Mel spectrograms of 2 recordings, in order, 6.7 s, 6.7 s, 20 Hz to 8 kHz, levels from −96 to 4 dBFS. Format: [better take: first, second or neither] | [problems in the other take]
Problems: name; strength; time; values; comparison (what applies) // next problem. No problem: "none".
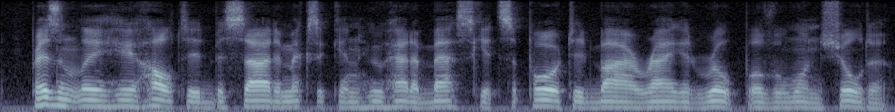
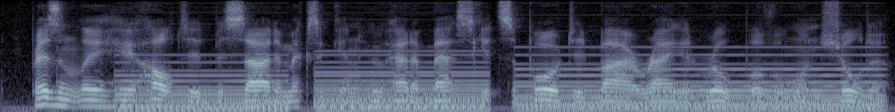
first | background sound (Organ); 2 dB below the speech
